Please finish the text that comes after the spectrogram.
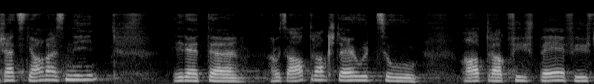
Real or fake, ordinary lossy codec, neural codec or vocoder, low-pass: fake; none; codec, 24 kHz, 6 kbps, HILCodec; none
